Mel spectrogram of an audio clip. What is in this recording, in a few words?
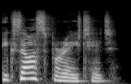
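"exasperated", British English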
